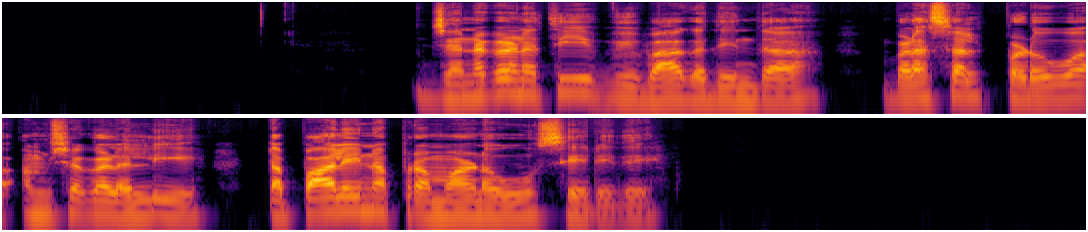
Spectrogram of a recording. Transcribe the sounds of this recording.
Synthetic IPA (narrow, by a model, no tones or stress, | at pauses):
d͡ʒɐnɐɡɐɳɐt̪iʋibʱaːɡɐd̪ind̪ɐ | bɐɭɐsɐlpɐɽuʋɐʔɐmʃɐɡɐɭɐlːi | ʈɐpaːlinɐpɾɐmaːɳɐʋuse̞ːɾid̪e̞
